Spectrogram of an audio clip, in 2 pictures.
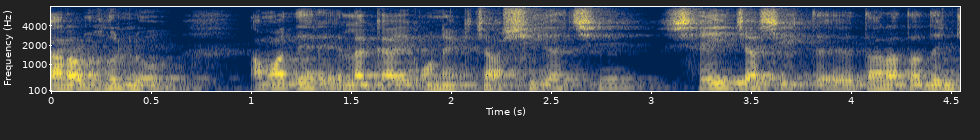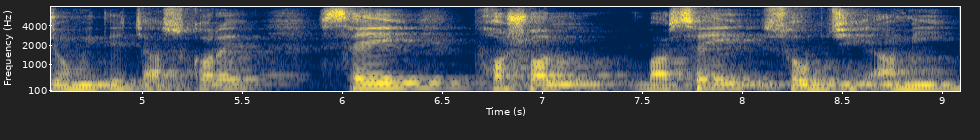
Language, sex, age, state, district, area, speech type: Bengali, male, 45-60, West Bengal, Purulia, urban, spontaneous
